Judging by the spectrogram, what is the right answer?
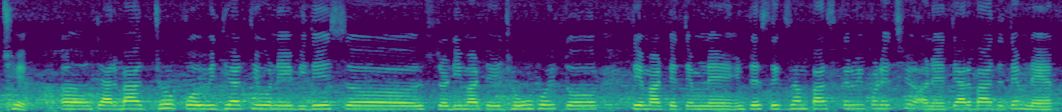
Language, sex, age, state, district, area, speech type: Gujarati, female, 18-30, Gujarat, Junagadh, rural, spontaneous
